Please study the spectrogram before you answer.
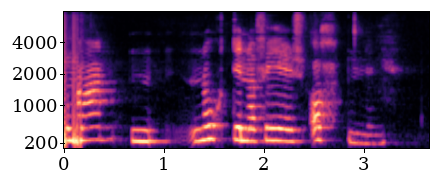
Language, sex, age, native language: Icelandic, male, 9, Icelandic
